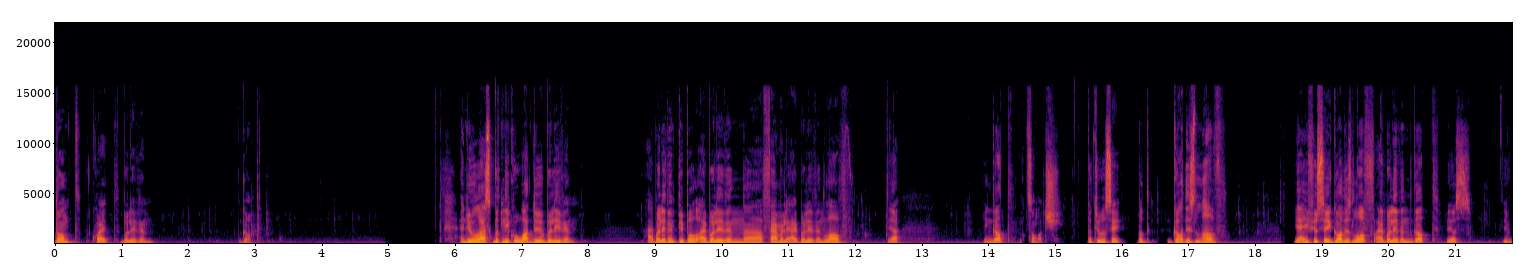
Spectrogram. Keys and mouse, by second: 2.8 2, 6.5 1, 14.9 2, 19.4 1.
